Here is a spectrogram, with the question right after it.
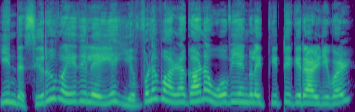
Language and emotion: Tamil, surprised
